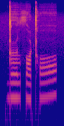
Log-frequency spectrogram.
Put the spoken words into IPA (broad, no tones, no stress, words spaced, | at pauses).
ɖə˞lθɔ ʈʰɔ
